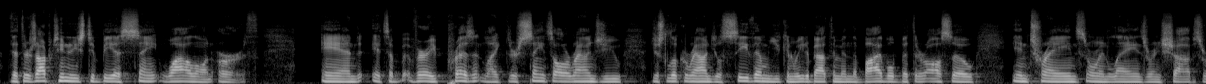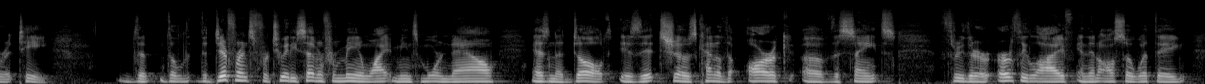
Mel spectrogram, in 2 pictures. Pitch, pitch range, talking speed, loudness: 135 Hz, 130-145 Hz, 210 wpm, -25 LUFS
